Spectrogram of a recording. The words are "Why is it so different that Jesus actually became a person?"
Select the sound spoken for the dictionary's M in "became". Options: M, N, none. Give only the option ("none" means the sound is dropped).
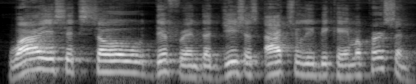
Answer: M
